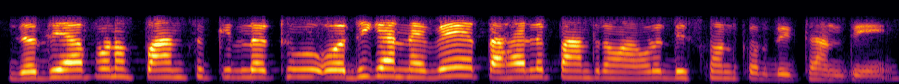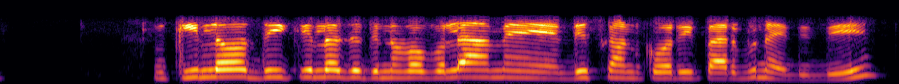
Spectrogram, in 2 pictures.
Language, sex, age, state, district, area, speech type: Odia, female, 30-45, Odisha, Koraput, urban, conversation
